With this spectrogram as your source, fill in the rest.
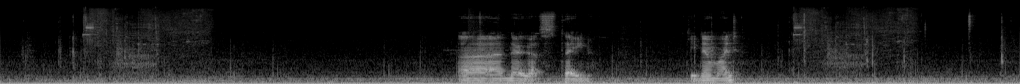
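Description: A sliding door hisses open.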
